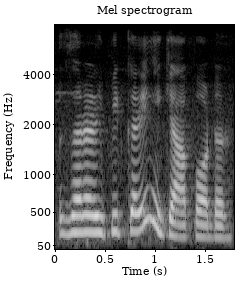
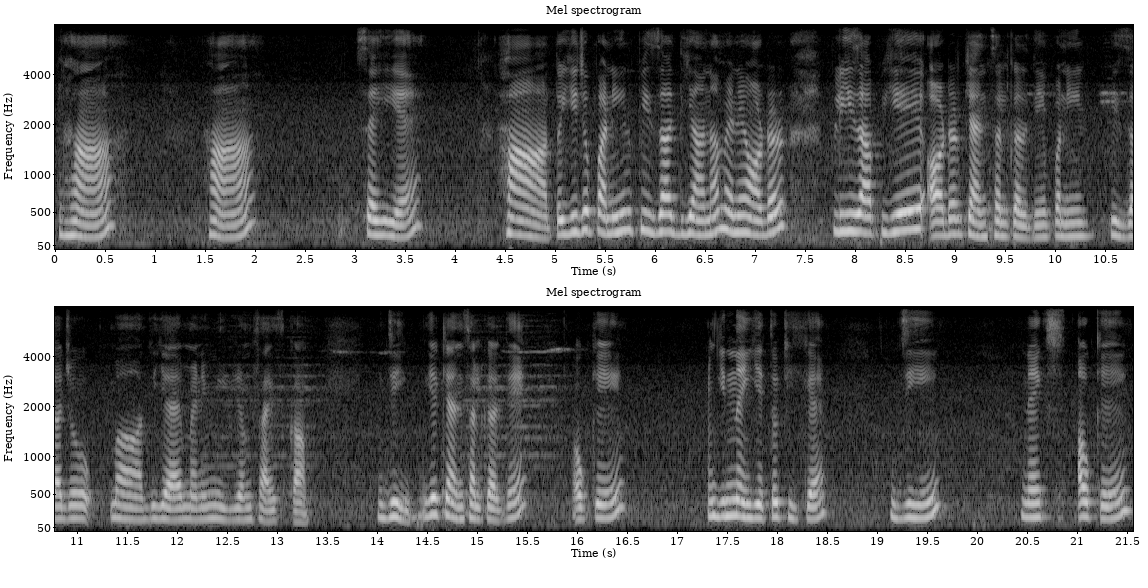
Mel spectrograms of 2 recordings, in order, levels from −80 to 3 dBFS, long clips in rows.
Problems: constant background noise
